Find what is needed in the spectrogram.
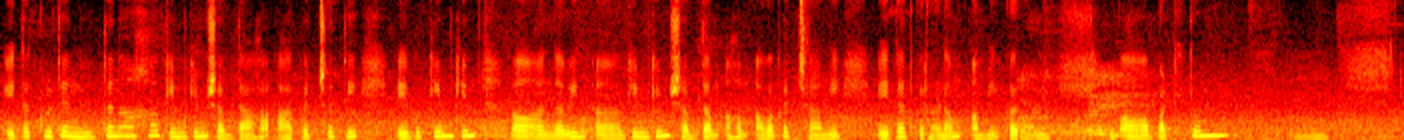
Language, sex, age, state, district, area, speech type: Sanskrit, female, 30-45, Maharashtra, Nagpur, urban, spontaneous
